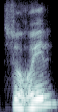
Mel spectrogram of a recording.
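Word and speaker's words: Sourrouille: Tenemos a Greenspo por su ruil y luego o suil si quieren, ¿no? porque la R los franceses la pronuncian así.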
